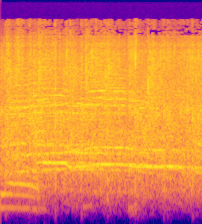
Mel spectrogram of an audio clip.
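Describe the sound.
An audience applauds steadily for about two seconds, a dense, even wash of clapping with some voices and tonal sounds mixed in underneath.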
